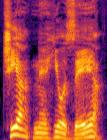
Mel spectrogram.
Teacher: Nótese que la palabra hyo, ahí queda el acento. Pero cuando se le agrega el zea, se mueve el acento a esa segunda parte. Y esa E es larga.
